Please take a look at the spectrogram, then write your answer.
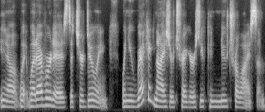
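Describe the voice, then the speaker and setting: A woman's fairly low voice with an American accent, an ordinary speaking voice at a moderate pace against a quiet background. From Florida, US. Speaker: mental health counsellor. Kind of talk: interview conversation.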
